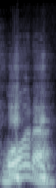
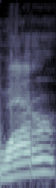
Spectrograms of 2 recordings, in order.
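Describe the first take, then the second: First: The word is said in an Australian accent. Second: The word is said in an American accent. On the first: This is how the local family says it. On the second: A child picked up the accent from cartoons.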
